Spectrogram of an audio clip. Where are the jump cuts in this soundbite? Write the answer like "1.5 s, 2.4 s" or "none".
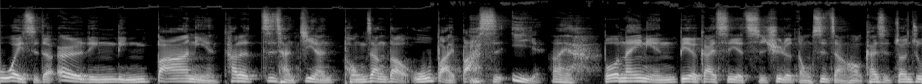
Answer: none

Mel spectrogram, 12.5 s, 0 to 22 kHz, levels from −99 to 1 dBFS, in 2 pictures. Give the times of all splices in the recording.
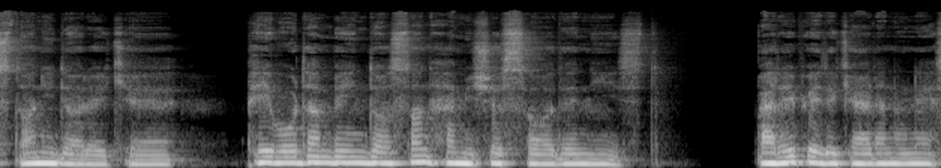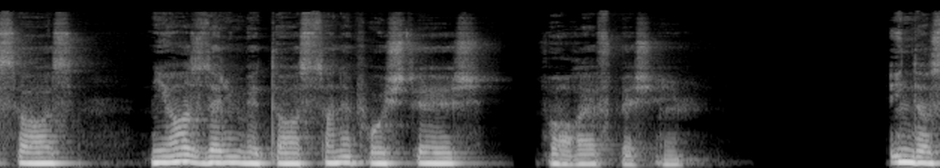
4.9 s

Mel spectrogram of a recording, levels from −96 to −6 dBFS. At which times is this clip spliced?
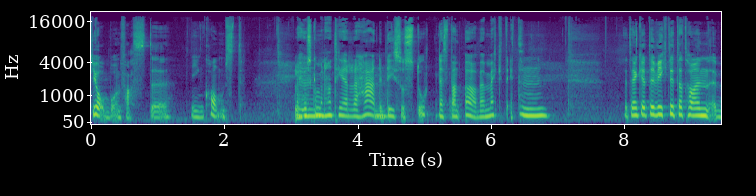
3.1 s

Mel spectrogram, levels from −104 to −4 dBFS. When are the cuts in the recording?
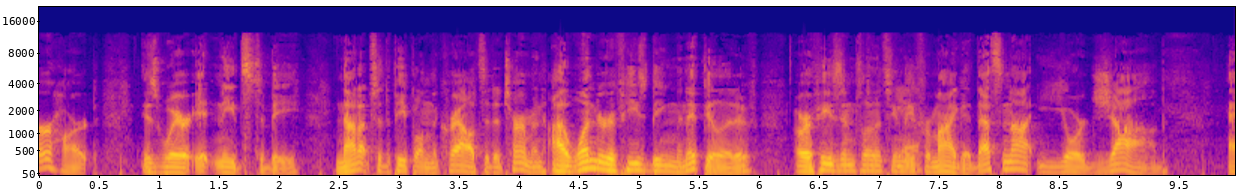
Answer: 4.2 s

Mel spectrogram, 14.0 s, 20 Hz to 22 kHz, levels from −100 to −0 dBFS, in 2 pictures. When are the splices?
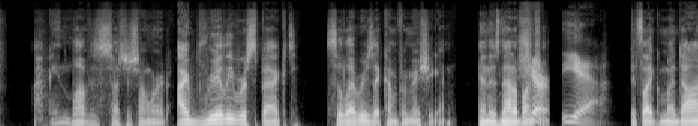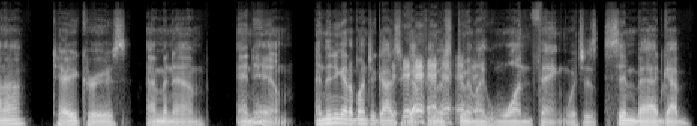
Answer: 5.5 s, 12.9 s

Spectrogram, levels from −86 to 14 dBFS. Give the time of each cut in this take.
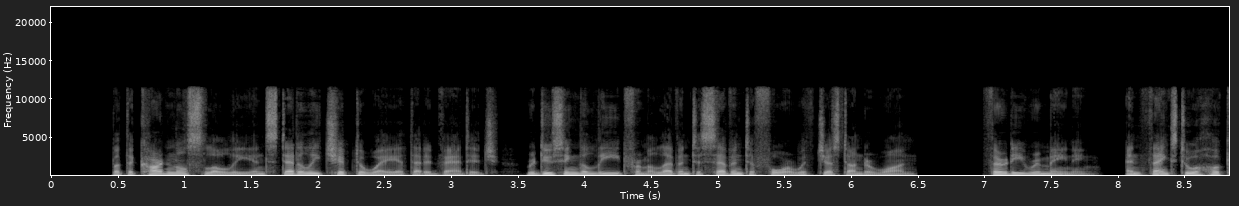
7.9 s

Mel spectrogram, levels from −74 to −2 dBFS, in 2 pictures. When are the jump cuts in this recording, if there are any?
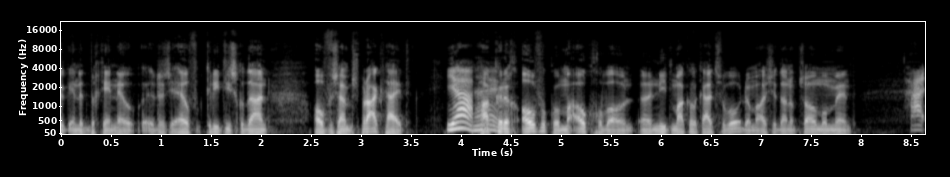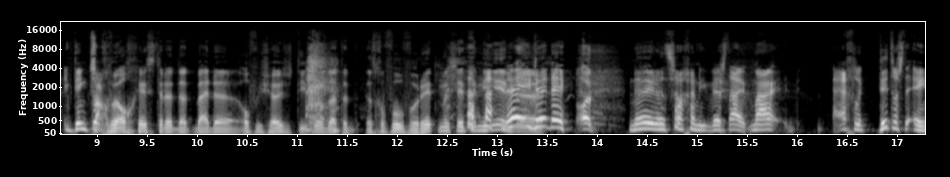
4.1 s

